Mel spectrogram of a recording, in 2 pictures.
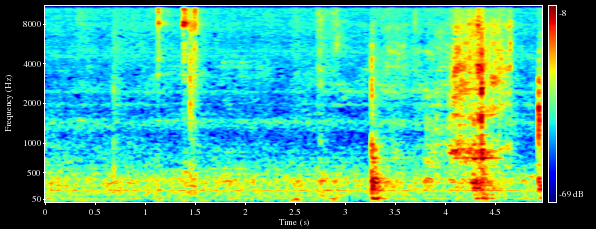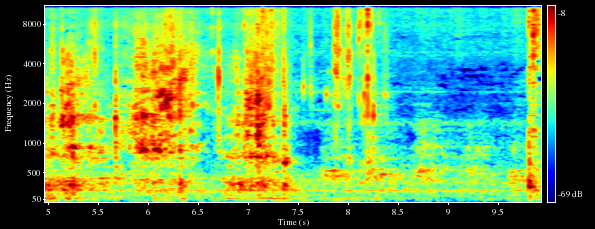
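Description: Metal spoon stirring thin lentil dal in a metal pot, scraping against the pot and swishing through the liquid in strokes about a second apart, starting about three and a half seconds in. A few faint clicks come before it.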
